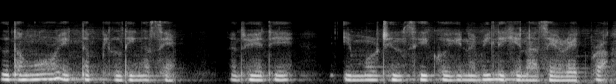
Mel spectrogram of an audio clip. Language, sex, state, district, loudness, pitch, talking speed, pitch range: Nagamese, female, Nagaland, Dimapur, -16 LUFS, 205 Hz, 125 wpm, 200-215 Hz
